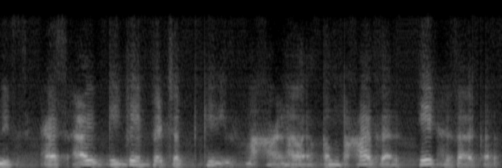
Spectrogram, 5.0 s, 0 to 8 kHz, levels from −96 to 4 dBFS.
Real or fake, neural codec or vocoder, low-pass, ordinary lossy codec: fake; codec, 16 kHz, 0.5 kbps, FreqCodec, smaller model; 7.2 kHz; none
